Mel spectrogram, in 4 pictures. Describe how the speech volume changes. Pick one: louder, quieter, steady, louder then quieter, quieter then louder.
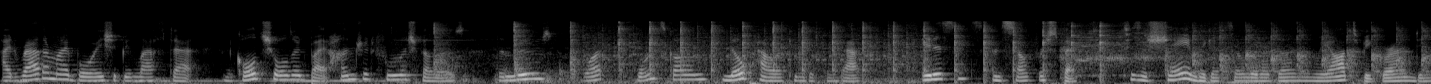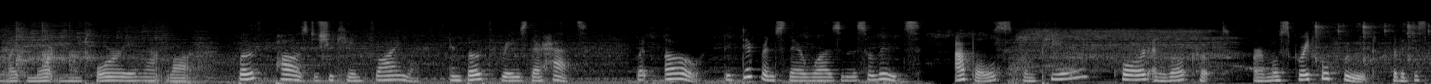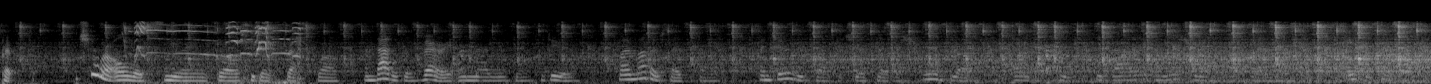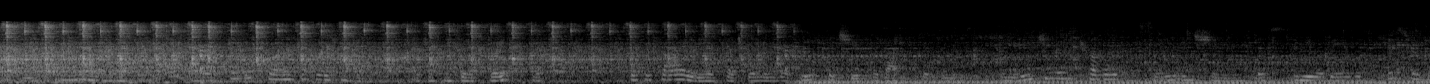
quieter.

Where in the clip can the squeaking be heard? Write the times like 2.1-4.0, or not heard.
29.8-31.6.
